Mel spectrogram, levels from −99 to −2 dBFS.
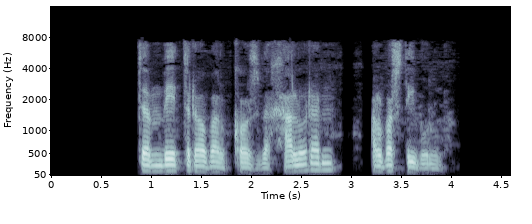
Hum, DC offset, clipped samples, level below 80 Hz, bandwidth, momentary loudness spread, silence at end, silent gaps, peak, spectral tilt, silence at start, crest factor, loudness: none; under 0.1%; under 0.1%; -66 dBFS; 7.8 kHz; 11 LU; 0.7 s; 2.92-2.96 s, 3.12-3.19 s; -2 dBFS; -4.5 dB/octave; 0.85 s; 20 dB; -21 LUFS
